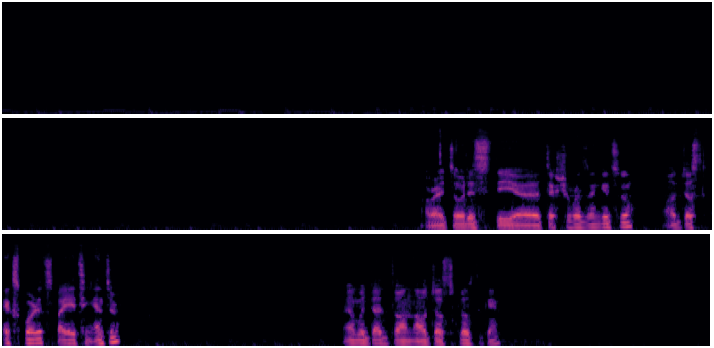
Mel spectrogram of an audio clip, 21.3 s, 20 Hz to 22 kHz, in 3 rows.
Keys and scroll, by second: 14.6 Return.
